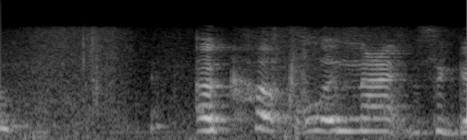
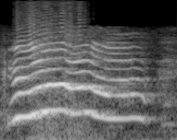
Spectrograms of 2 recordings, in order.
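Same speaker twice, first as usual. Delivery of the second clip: a much higher, far louder hammed-up scream; mock scream; 13 semitones higher, 15 dB louder than usual. Caller reenacts her shriek at the mouse for the agent. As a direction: shriek it like you saw the mouse again. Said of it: "And I was like".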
